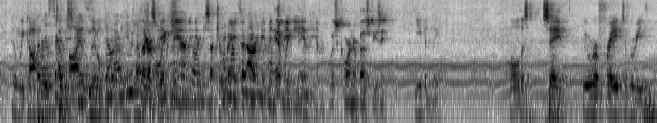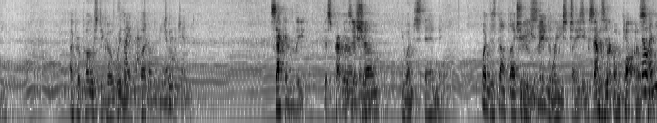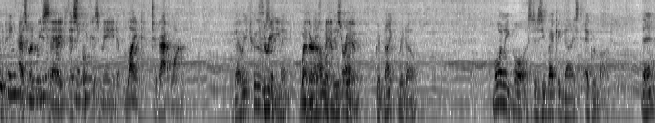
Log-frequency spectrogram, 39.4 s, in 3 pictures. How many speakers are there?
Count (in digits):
5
